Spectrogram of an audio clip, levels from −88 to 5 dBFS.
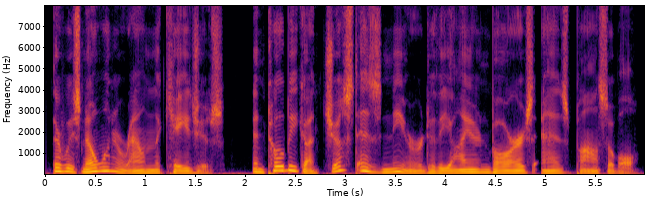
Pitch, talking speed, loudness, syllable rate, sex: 115 Hz, 190 wpm, -18 LUFS, 4.9 syllables/s, male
